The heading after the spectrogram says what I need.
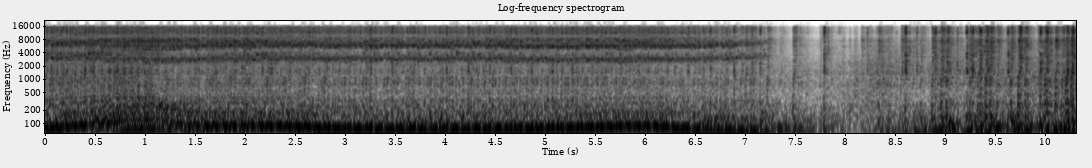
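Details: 1948 Chevy Fleetline small-block V8 (4-speed), first run after sitting a while and a motor repair, after heavy throttle pumping: deep, loud, steady idle, then sharp throttle blips. Fires and runs strongly.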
